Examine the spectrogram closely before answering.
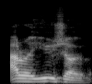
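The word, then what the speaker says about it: Araújo: And Palace believe that along with Maxence Lacroix and Thomas Araujo, or Araujo, apparently is how you say it, if you're Portuguese.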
